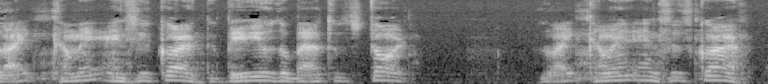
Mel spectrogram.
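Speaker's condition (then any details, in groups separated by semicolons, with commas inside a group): Multiple sclerosis; affects left side and voice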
